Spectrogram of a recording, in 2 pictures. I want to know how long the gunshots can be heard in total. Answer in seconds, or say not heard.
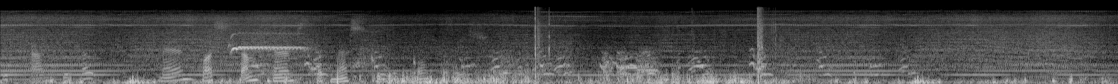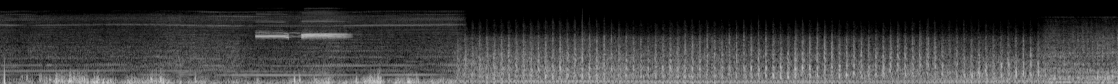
4 s.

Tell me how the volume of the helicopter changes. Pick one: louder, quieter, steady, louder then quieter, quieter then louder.
steady.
